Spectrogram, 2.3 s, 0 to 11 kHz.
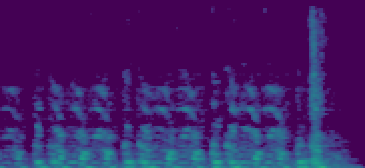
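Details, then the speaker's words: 2002 Toyota Camry, 273,000 miles, sat over 5 years after shutting off while driving: starter cranks evenly but never catches, tach not moving; coil pack harness found cut and fuse blown, no ignition; crank no start. "So, they said that it wouldn't it would turn over. It just wouldn't start. Thing that's concerning me is the RPM gauge is not moving."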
